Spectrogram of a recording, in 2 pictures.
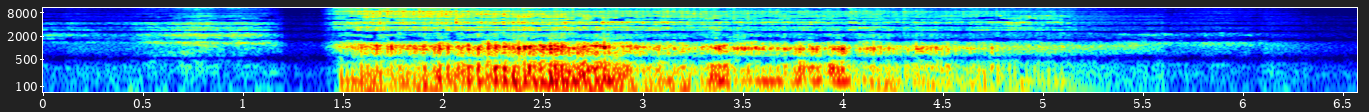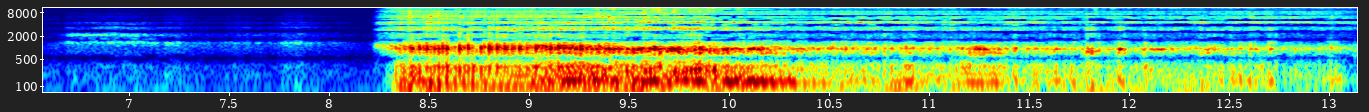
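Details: A person lying on the floor of a room, sleeping and snoring: two long, loud, rough snoring breaths separated by a quiet pause.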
